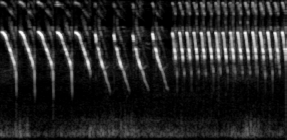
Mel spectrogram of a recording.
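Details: Male canary singing a series of descending whistled sweeps that speed up, then breaking into a quick, regular rattle of short high notes.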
